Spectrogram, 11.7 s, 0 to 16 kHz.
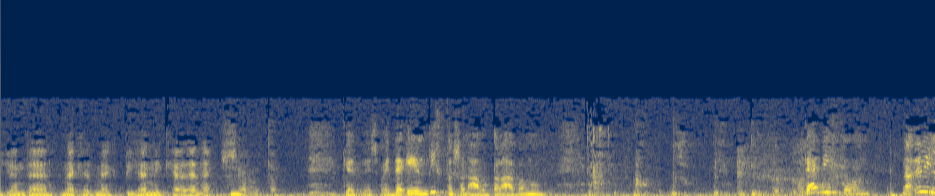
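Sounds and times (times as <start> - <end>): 
speech: 0.1 - 8.1, 10.1 - 11.6
person with a persistent cough coughing: 7.9 - 10.0.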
